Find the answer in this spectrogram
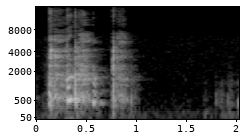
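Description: A boy coughing twice in quick succession: a loud cough lasting about half a second, then a shorter one.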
